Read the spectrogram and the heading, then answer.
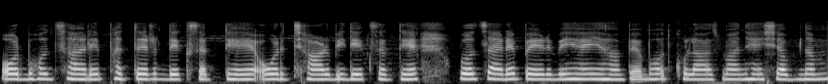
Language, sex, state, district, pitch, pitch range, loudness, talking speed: Hindi, female, Chhattisgarh, Raigarh, 240 Hz, 235-245 Hz, -15 LUFS, 180 wpm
